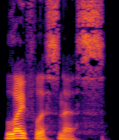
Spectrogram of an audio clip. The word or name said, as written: lifelessness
